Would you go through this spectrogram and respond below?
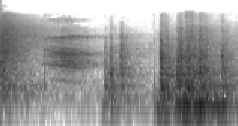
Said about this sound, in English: Holy smoke. Those shots came through the transom. Come on. Somebody been in the next room all the time.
